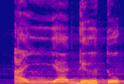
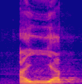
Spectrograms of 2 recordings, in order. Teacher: sukun yang bertemu dengan huruf ta dua huruf yang sejenis makhrajnya memasukkan huruf yang mati kepada huruf berikutnya dengan cara menghilangkan sifat qalqalanya pada huruf Dal ini yang memiliki sifat pantulan yaitu qalqala maka sifat qqolanya hilang masuk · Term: Idam mutajanisain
